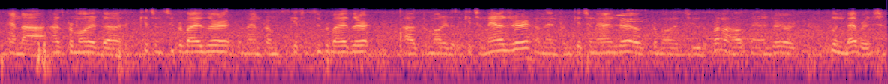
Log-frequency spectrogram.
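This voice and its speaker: A man races through his words very fast while loud noise fills the background. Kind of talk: interview answer.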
